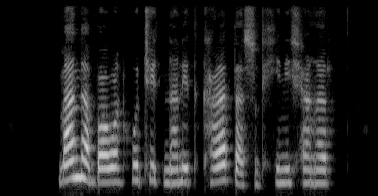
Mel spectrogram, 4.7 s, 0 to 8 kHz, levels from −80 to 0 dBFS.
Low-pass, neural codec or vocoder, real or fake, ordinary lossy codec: 7.2 kHz; codec, 16 kHz, 2 kbps, FunCodec, trained on Chinese and English, 25 frames a second; fake; MP3, 48 kbps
